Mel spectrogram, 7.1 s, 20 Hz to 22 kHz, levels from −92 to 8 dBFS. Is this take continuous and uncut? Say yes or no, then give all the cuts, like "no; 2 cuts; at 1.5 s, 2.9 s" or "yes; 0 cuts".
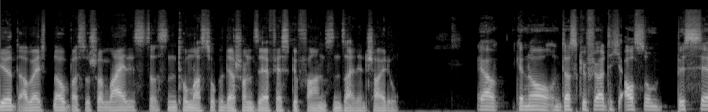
yes; 0 cuts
